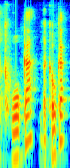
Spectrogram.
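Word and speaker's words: quokka: just like fear nothing it's spelled q-u-o-k-k-a so i'm guessing oh yes the coca that sounds like and they are in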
